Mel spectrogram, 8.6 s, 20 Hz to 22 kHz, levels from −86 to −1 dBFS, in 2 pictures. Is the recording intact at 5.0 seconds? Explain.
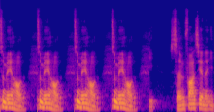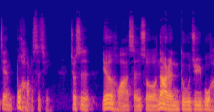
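Yes, the speech is intact at 5.0 seconds, with no dropout, click, distortion or other fault at that point.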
